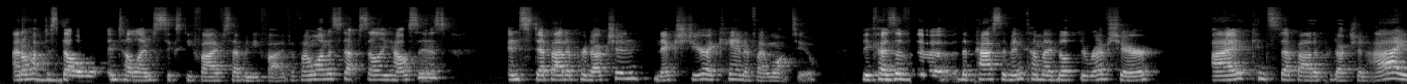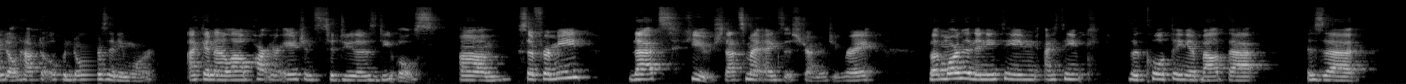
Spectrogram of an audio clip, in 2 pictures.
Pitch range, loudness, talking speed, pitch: 195-235 Hz, -23 LUFS, 180 wpm, 215 Hz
